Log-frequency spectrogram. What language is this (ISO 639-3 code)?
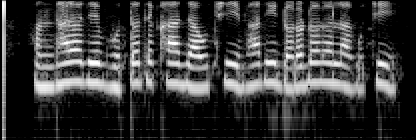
ori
